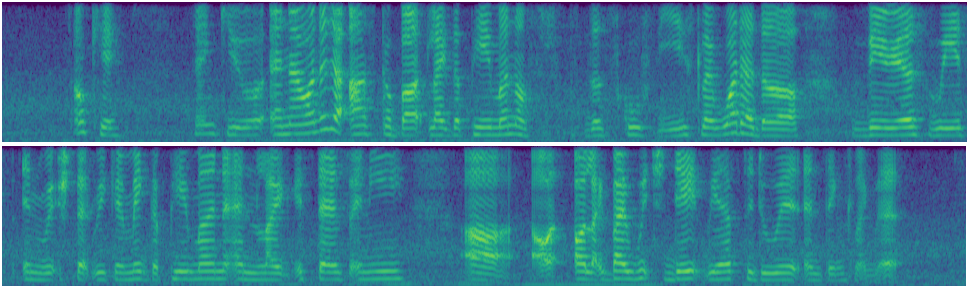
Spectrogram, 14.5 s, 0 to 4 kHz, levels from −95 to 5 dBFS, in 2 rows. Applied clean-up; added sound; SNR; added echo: none; none; none; none.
